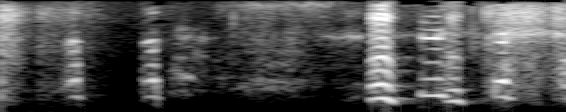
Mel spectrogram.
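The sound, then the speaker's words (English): Dogs barking outdoors near a parked car, a few sharp barks interleaved with a person talking. “Excuse the barking dog, folks. Sorry about that. Unfortunately, the place where I parked happens to have dogs.”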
